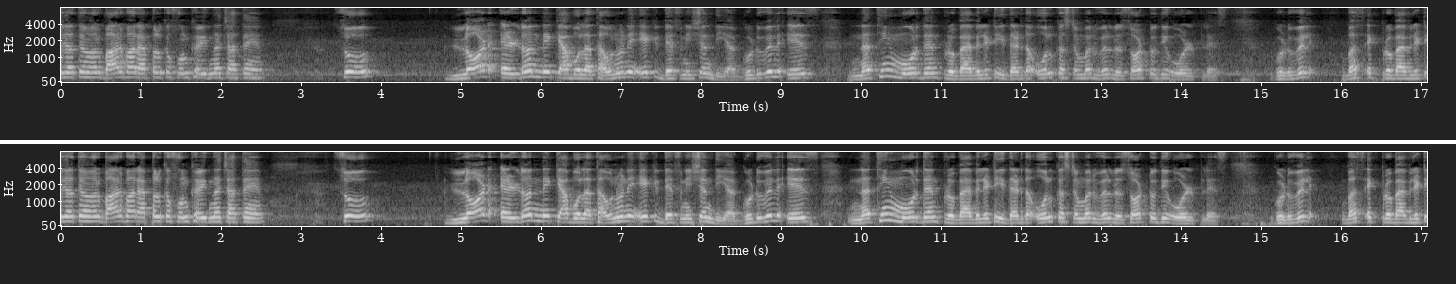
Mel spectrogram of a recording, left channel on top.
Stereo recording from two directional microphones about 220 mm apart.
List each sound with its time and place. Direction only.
0.0 s speech: 50° right (ahead or behind)
3.5 s speech: 50° right (ahead or behind)
4.9 s speech: 50° right (ahead or behind)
